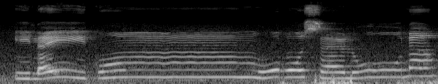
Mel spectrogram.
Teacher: میم ساکن کو میم مشدد کے ساتھ ملا کر سختی سے جماؤ کے ساتھ غنہ کے ساتھ پڑھیں گے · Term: ادغام شفوی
